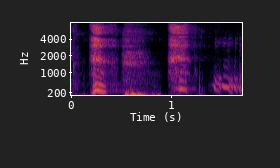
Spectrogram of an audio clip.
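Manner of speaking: high gasping mock sobs; isak tangis tiruan. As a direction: imitate sobbing with sharp, gasped breaths. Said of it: "Nangis yang". (menirukan isak tangis tersengal)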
